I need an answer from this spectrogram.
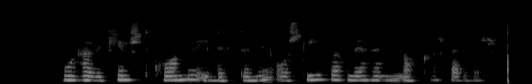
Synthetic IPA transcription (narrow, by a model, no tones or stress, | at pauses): hunɦavðɪcʰɪnst̪kʰɔːnʏʔilɪft̪ʏnːɪʔɔɣsciːvaðmɛðhɛnːɪmnɔhkɾaɾ̥fɛɾvɪɾ̥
